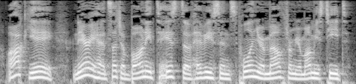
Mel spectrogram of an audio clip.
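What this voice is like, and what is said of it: Put-on Scottish accent. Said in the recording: “Can you do a Scottish accent? ... horrible would probably be better than mine”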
